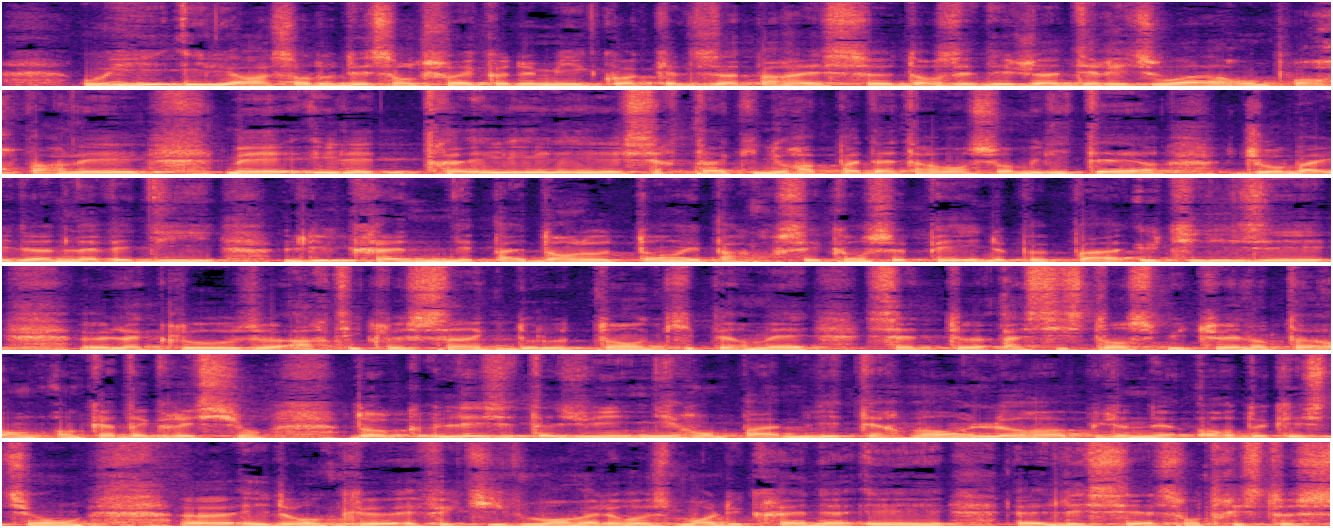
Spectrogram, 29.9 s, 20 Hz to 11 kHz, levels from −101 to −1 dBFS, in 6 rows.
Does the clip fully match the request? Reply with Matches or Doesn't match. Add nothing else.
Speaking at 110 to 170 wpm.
Doesn't match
